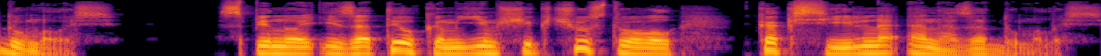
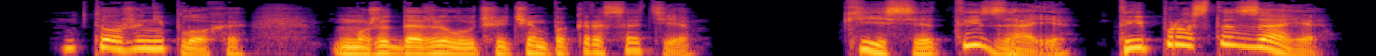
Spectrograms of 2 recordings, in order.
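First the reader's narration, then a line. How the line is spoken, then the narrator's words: Giggling. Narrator (Russian): Ямщик в зеркале хихикнул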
